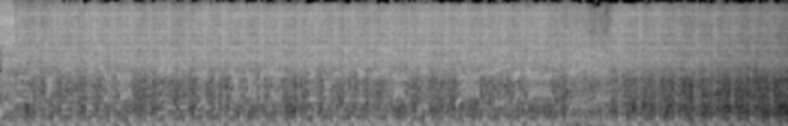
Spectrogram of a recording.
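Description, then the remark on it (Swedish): A hardcore crust punk song blasts at full volume, with fast pounding drums, dense distorted guitars and hoarse shouted vocals, staying relentless throughout before easing slightly at the very end. “Men bandets musik, de brukar beskrivas som hardcore, crust eller kängpunk”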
